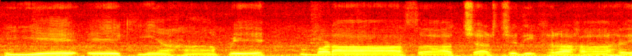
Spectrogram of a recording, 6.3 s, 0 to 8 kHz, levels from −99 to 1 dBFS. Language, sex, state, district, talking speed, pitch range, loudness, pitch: Hindi, male, Punjab, Pathankot, 95 wpm, 130-135 Hz, -16 LUFS, 130 Hz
